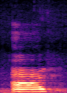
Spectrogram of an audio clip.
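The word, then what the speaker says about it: hour: So an orange, an umbrella, an R, an apple. So here even here it's H O U R. But when we pronounce it's R. So the pronunciation starts with O and O is a vowel.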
